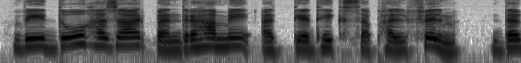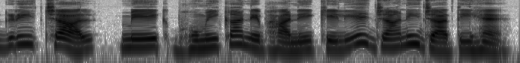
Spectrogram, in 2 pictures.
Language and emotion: Hindi, neutral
